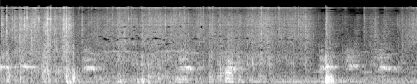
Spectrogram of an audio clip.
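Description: Plastic bubble-wrap packaging rustling and crinkling as a parcel is handled and lifted out of a cardboard box, with a single sharp thump about three seconds in.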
